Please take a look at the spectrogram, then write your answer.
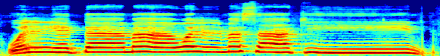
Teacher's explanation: വാവ് ഉച്ചരിക്കുന്ന സമയത്ത് ചുണ്ടുകളൊന്ന് സർക്കിൾ ചെയ്ത് പിടിക്കുക.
